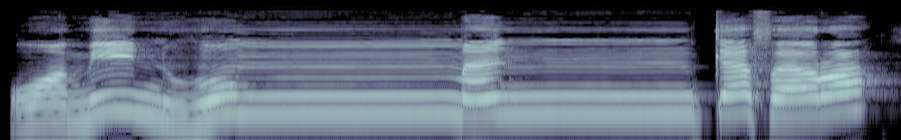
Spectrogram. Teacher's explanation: नून साकिन की आवाज़ को नाक में छुपाएंगे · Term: इक्फा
